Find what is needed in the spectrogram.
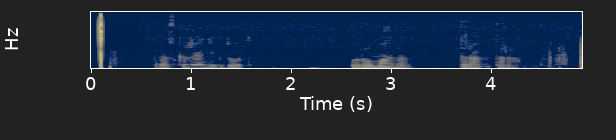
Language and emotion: Russian, neutral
